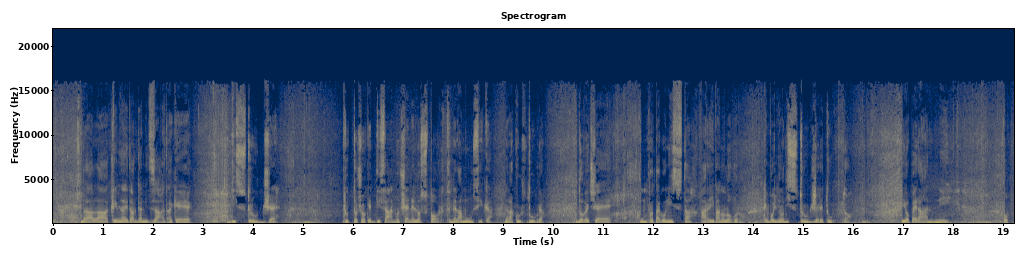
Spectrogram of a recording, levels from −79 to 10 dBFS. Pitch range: 105-130 Hz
